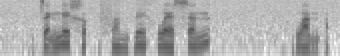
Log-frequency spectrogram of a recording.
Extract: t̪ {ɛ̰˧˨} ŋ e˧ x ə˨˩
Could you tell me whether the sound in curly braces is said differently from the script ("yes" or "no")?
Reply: no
